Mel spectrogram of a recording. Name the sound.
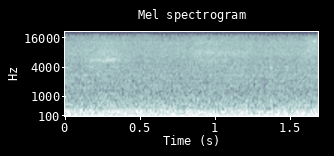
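airplane cabin engine hum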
